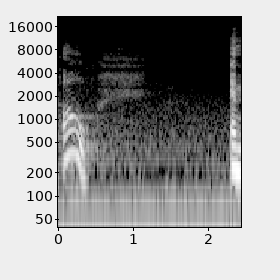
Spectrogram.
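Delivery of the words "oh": a soft little oh of recognition; quiet wonder, barely voiced above a breath; small surprised oh. Dying mother sees someone in the corner, soft surprise. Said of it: "this, like, little surprised look".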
